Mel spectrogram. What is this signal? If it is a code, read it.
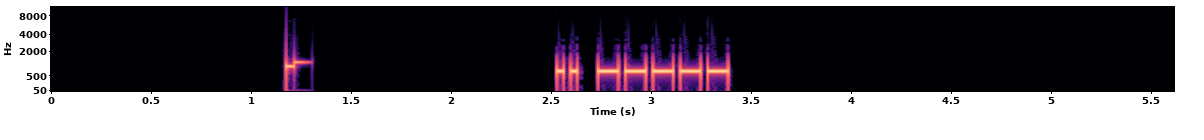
Morse code, heard as a keyed tone, about 34 wpm, 700 Hz. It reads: I0
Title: Callsign Prefixes for Top 25 DXCC - 35wpm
